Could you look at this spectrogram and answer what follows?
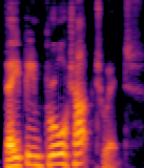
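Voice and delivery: ordinary delivery, nothing marked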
